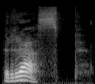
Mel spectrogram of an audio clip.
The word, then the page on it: rasp: [ras:p]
